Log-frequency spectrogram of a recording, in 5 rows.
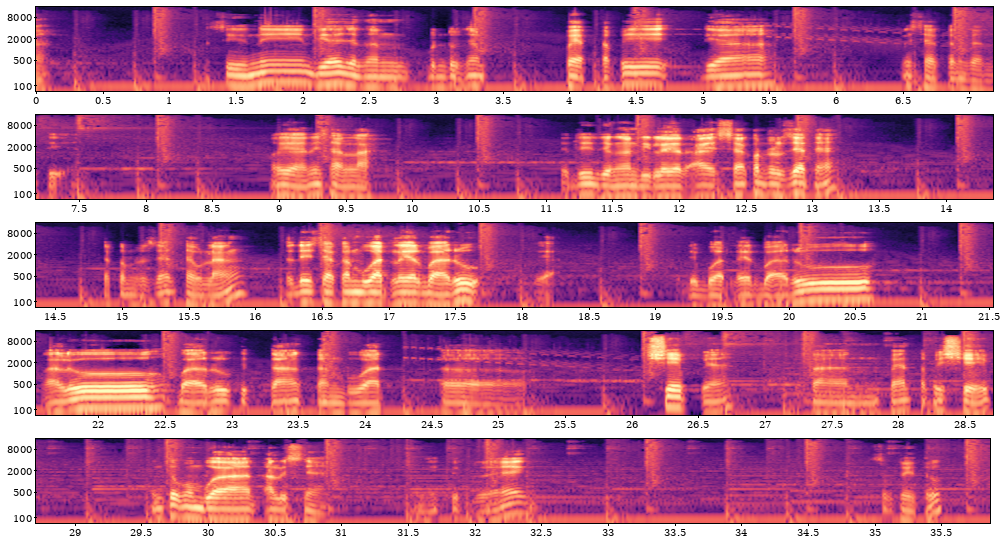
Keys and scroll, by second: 12.7 ctrl+z, 14.2 ctrl+z, 14.7 ctrl+z, 15.2 ctrl+z.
